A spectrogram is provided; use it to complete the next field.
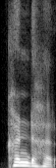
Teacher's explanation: ड ट वर्ग से है। इसलिए बोलते समय जीभ अपने आप ऊपर जाती है और वह बिंदी आधा ण बन जाती है। तो शुद्ध रूप हुआ खंडहर। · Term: मूर्धन्य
